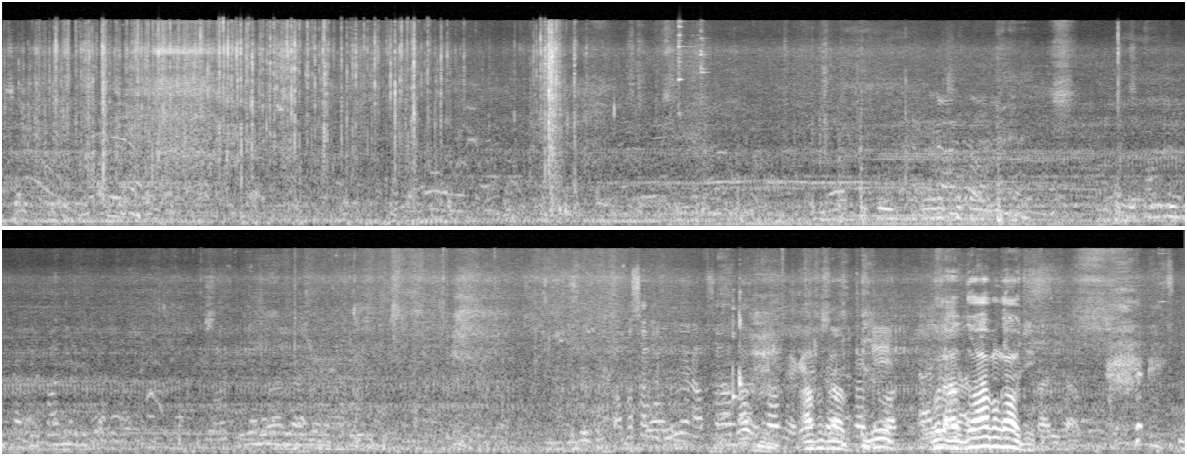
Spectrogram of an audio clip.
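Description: A crowd of men talks and murmurs close by.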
